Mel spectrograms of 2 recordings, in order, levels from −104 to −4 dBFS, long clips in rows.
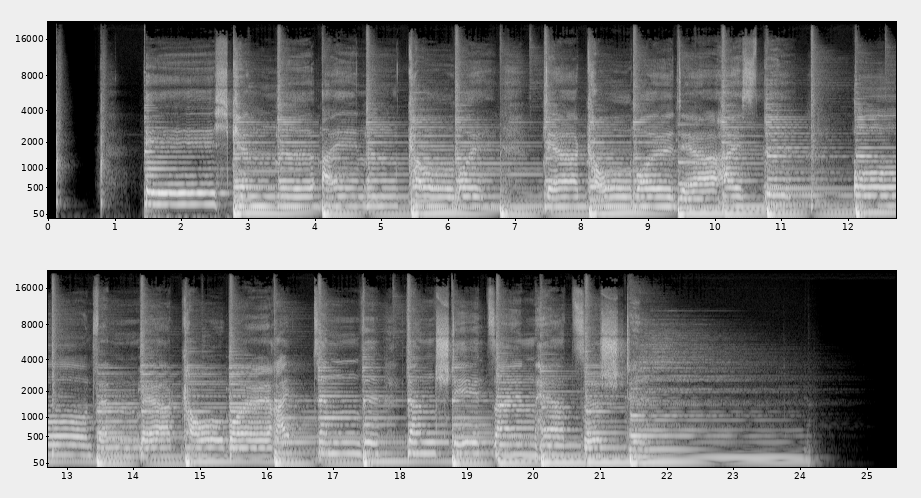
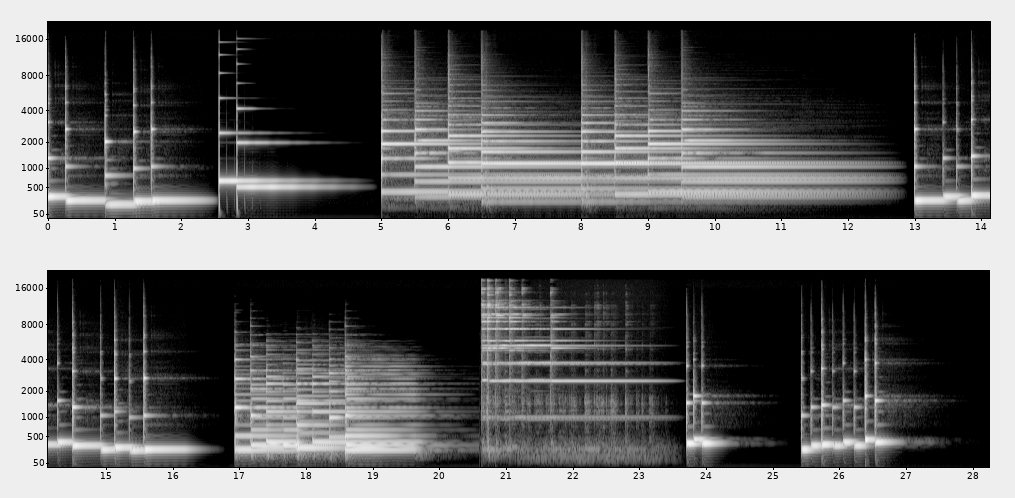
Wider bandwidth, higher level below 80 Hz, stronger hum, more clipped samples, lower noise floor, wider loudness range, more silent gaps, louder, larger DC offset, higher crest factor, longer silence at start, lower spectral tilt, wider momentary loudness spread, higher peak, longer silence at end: about the same, over 20 kHz vs 19 kHz; first, -28 dBFS vs -84 dBFS; neither; neither; about the same, -87 dBFS vs under -90 dBFS; about the same, 3 LU vs 5 LU; neither; second, -22 LUFS vs -18 LUFS; neither; about the same, 18 dB vs 16 dB; first, 0.15 s vs 0 s; first, -4.5 dB/octave vs -2.5 dB/octave; about the same, 14 LU vs 14 LU; about the same, -4 dBFS vs -4 dBFS; about the same, 1.25 s vs 1.35 s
